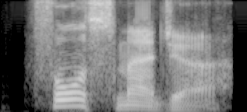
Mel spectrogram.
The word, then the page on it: force majeure: British English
